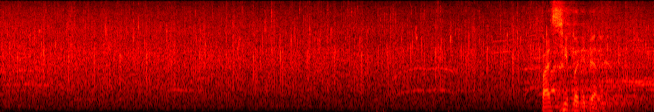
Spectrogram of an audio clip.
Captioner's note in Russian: аплодисменты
